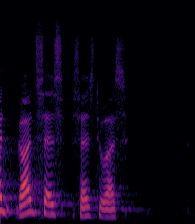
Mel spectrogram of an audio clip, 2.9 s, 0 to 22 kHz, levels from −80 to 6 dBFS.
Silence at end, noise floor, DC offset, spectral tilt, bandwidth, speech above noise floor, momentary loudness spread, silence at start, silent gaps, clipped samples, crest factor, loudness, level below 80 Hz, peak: 1.05 s; -79 dBFS; under 0.1%; -4.5 dB/octave; 19.5 kHz; 40 dB; 13 LU; 0 s; none; under 0.1%; 20 dB; -39 LUFS; under -90 dBFS; -20 dBFS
